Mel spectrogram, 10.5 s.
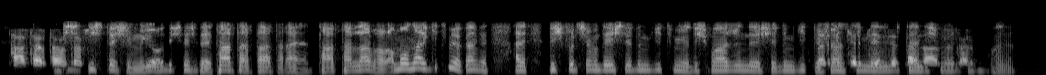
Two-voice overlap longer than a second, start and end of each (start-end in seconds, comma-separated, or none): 8.2-9.7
